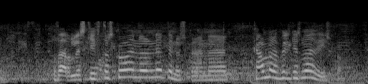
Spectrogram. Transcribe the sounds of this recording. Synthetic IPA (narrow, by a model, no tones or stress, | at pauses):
ɔθaɾɔlɪscɪft̪askɔːwɛnːaɾɔnɛːt̪ɪnʏskɔhɛnːaɾ | kawmanafɪlcast̪maðiskɔ̰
